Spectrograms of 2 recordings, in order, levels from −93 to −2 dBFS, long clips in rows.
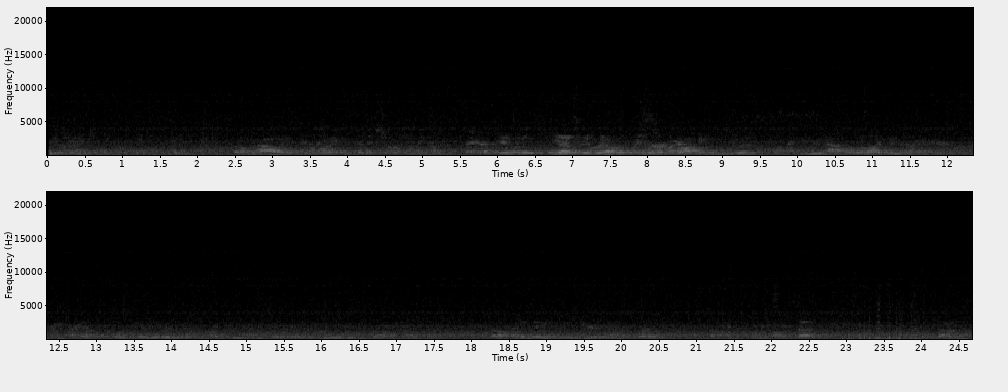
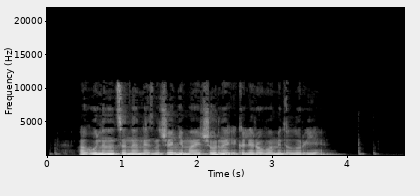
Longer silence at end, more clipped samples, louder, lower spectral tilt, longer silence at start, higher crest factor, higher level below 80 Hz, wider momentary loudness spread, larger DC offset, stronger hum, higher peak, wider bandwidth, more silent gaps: second, 0 s vs 0.95 s; neither; second, -66 LUFS vs -23 LUFS; second, -4.5 dB/octave vs -8 dB/octave; second, 0.05 s vs 0.45 s; about the same, 18 dB vs 14 dB; second, -80 dBFS vs -60 dBFS; second, 7 LU vs 12 LU; neither; neither; second, -46 dBFS vs -8 dBFS; first, 18 kHz vs 11 kHz; neither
